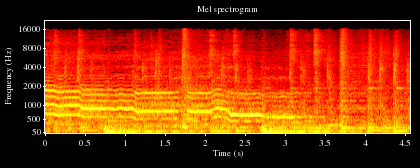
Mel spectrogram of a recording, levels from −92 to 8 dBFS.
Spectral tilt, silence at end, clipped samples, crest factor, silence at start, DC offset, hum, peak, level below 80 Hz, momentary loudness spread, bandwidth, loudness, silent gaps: -5 dB/octave; 0 s; under 0.1%; 12 dB; 0 s; under 0.1%; none; -2 dBFS; -22 dBFS; 5 LU; 16.5 kHz; -15 LUFS; none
